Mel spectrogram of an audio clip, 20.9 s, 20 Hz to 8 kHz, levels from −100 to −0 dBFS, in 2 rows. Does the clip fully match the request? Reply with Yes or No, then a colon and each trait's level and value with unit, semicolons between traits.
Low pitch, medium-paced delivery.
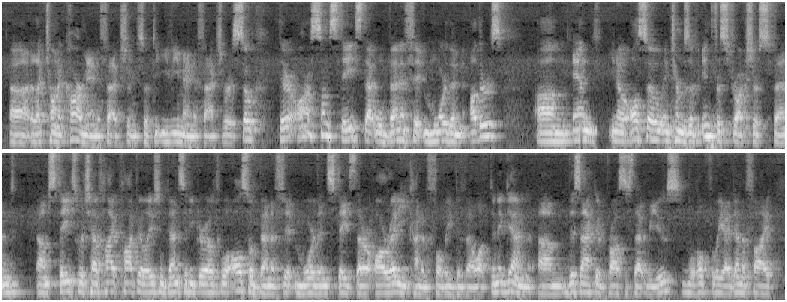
Yes: low, 125 Hz; average, 180 wpm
